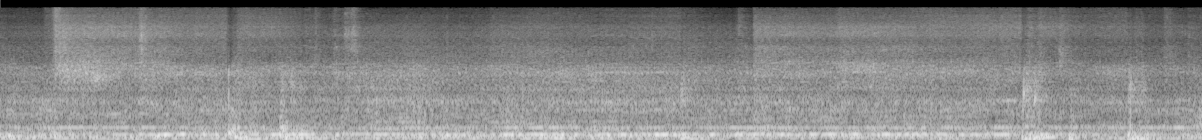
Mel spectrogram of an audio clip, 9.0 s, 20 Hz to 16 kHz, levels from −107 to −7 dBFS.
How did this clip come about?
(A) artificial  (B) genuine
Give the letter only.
A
